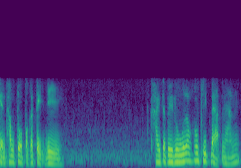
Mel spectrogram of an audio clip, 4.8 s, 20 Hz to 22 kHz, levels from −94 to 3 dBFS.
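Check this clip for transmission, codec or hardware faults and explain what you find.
The clip shows one fault running its whole length: tandem speech coding. The speech seems to have passed through two AMR-NB-style coding stages in a row, with a plain telephone-law link between them. Each stage re-encodes speech already damaged by the one before, so the errors stack. The result is rougher, more muffled and more warbly than one pass would be. On a spectrogram, energy stops sharply at about 3.7 kHz, and the harmonics look smeared and unsteady.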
